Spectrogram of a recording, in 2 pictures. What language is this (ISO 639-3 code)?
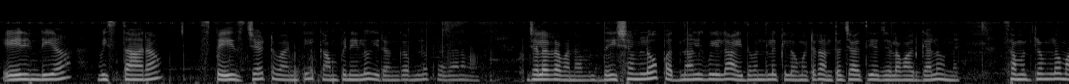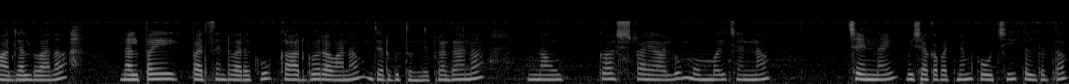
tel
